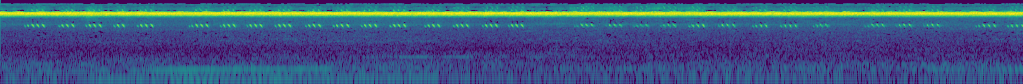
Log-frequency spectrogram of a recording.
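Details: Crickets chirping steadily, paced for sleeping: rapid pulsed chirps about three per second with a brief pause near eight seconds, a constant high shrill drone and soft low background hum beneath.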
